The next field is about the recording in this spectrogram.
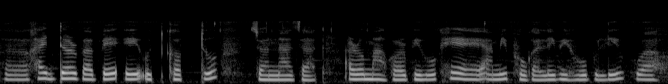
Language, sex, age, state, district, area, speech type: Assamese, female, 18-30, Assam, Chirang, rural, spontaneous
